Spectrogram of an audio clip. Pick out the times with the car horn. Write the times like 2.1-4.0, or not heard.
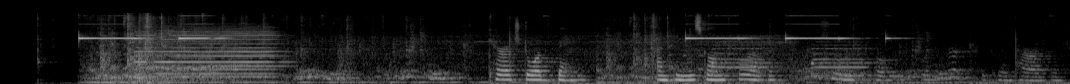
1.3-2.9, 7.1-8.7.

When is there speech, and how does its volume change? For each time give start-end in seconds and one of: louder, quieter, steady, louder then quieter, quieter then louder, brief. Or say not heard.
4.8-10.6 quieter.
